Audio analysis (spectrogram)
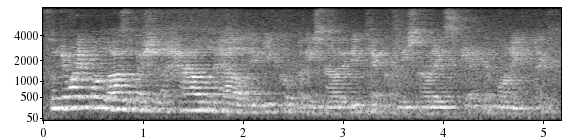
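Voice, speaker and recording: A man delivers a technical lecture in a rather high voice, stumbling and repeating words before he stresses his points. The recording is muffled and dull, and comes from a mic set well away from him. It echoes heavily around the room, with steady noise underneath. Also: fast talker. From Hungary. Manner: hesitant, repeats words, animated emphasis. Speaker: guest lecturer. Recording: echoey hall, distant mic, dull sound, background noise.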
